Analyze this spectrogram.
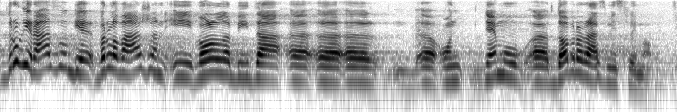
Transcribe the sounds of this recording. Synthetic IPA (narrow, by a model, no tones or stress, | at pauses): d̪ɾuɡiɾaːzlˠoɡje̞ʋr̩lˠo̞ʋaːʒaniʋo̞lelabixd̪a | o | ɲe̞mud̪o̞bɾoɾazmislimo̰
